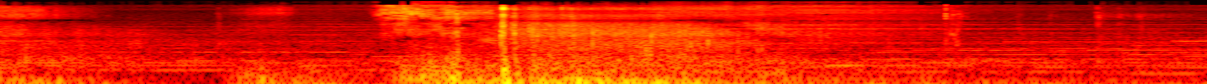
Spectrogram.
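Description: A Confringo spell detonating in Hogwarts Legacy: a rising whoosh, then a loud deep boom with a sharp crack, decaying into a long rumbling tail, close and alone.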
